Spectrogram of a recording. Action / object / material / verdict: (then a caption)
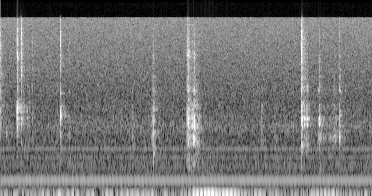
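tap / aluminum foil stretched over a small glass jar / aluminum foil / none. Aluminum foil pulled tight across the mouth of a small glass jar, held in one hand, is repeatedly pierced and poked with a thin metal needle. About eight sharp, crisp ticks and crackles come at an uneven pace, with a brief, louder cluster of crinkling in the middle. A steady low hum sits underneath throughout.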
